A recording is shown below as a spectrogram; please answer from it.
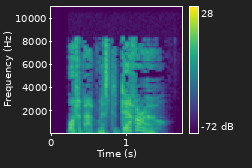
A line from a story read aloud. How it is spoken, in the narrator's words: a woman whispered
